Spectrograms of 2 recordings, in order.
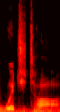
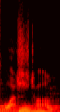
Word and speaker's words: Ouachita: University back in Texas everybody pronounces it Wichita but really it's Ouachita Washington how would you pronounce it Ouachita it's Ouachita Baptist University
